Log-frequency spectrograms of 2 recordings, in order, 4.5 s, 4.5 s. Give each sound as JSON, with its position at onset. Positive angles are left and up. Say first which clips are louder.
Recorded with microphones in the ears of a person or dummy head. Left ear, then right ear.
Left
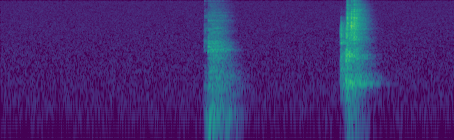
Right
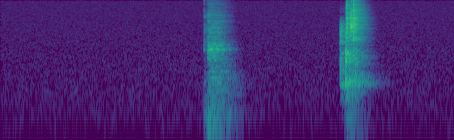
{"t": 2.0, "sound": "a hiss", "louder": "right 3 dB", "side_deg": -45, "distance_m": 3.0}
{"t": 3.4, "sound": "crushing", "louder": "left 1 dB", "side_deg": -55, "distance_m": 3.0}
